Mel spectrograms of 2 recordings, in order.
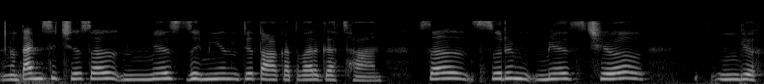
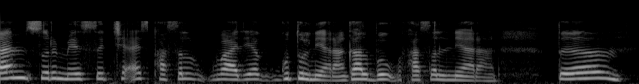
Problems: background sounds at intervals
